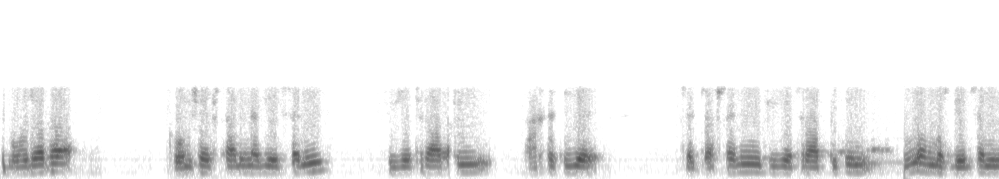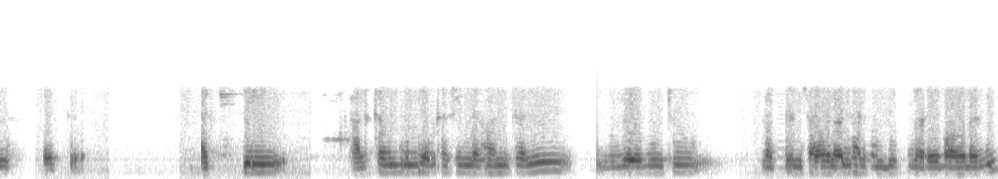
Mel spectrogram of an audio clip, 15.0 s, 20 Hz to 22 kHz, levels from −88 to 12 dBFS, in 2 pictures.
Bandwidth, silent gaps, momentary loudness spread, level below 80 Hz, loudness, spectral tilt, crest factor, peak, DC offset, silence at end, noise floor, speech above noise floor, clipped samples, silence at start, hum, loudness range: 3.7 kHz; none; 14 LU; -82 dBFS; -32 LUFS; -7 dB/octave; 20 dB; -12 dBFS; under 0.1%; 0 s; -80 dBFS; 49 dB; under 0.1%; 0 s; none; 4 LU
